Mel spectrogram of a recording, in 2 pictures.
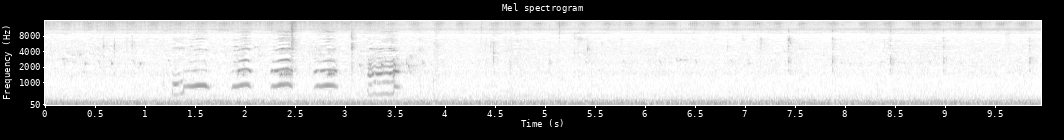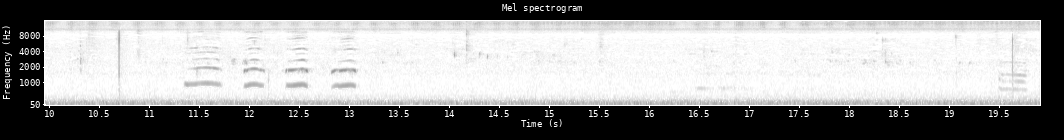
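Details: Baby monkey in the wild, separated from its playmate, gives bursts of short, evenly spaced yelping cries, four or five at a time, with long gaps of low rumbling background noise between them.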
